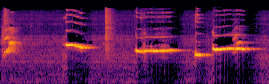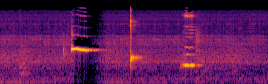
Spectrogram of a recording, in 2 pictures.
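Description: Timneh African grey parrot whistling: a string of about eight clear whistled notes with pauses between, a few held for under a second and some sliding slightly down in pitch, with one lower note near the end.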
